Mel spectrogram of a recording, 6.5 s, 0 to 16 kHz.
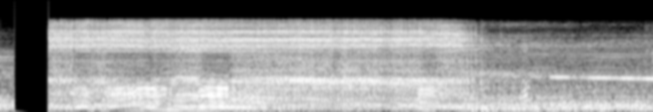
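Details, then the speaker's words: Stihl TS400 cut-off saw two-stroke, just after carburetor repair, new air filter and tune-up: catches and revs raggedly with wandering pitch, then dies within seconds; owner suspects loss of spark, to be checked with a spark tester. "all right i think it's losing spark now it does try and run and also it just kills right off so i'm going to go get spark tester and test this"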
